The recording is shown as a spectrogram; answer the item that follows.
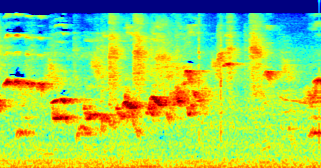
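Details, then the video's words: Male white-rumped shama kept caged as a model, singing brisk warbled whistles that jump between pitches, several notes a second, over a low hum. "White Rumped Shama"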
